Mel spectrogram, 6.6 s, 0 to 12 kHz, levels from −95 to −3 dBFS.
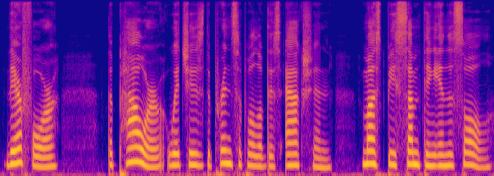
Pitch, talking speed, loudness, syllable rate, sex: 210 Hz, 145 wpm, -19 LUFS, 4.7 syllables/s, female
